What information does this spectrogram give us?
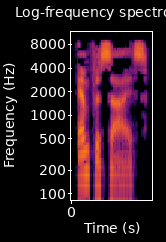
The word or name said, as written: emphasize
